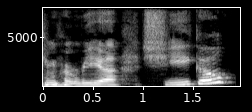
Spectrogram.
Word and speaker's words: Maria Shiyko: of mine and she's going to have to pronounce her name for me Maria sheo you did it great did it right yes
